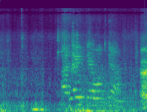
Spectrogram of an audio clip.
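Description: A man's voice speaking briefly over a low rumble.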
